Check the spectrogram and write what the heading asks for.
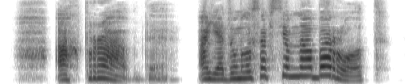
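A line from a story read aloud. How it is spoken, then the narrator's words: Sarcastic laugh. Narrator (Russian): саркастически засмеялась Мэри Поппинс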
